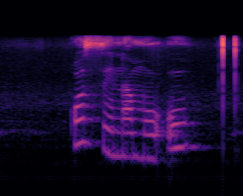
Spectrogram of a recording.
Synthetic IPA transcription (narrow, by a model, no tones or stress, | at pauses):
ʊsɪnamɔʔʊ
